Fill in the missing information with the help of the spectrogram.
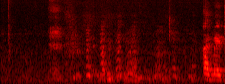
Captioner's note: audience laughs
